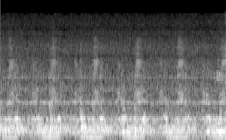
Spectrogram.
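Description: Chi machine (Zen Chi oxygenator) running, its motor swinging the ankle cradle side to side with a pulsing hum and light ticks in a quick, even rhythm.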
